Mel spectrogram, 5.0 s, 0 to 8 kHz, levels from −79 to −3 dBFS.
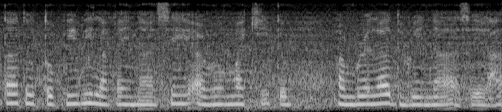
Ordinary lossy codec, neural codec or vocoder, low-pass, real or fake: none; codec, 16 kHz, 16 kbps, FunCodec, trained on Chinese and English, 50 frames a second; 7.2 kHz; fake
